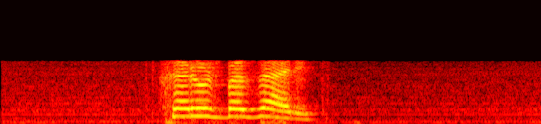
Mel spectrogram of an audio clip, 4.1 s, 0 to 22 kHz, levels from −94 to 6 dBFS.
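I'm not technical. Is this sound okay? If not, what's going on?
No. From start to finish the speech has a gritty, metallic edge, most noticeable on hissy sounds like s and sh, which come out harsh. This is aliasing. The recording was converted to a much lower sample rate without first removing the high frequencies it couldn't hold. Those highs didn't simply disappear. They folded back below about 3 kHz as new, unrelated tones that mix in with the speech.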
